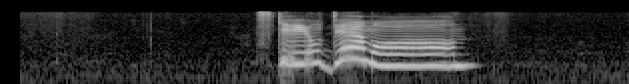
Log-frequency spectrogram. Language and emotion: Russian, angry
